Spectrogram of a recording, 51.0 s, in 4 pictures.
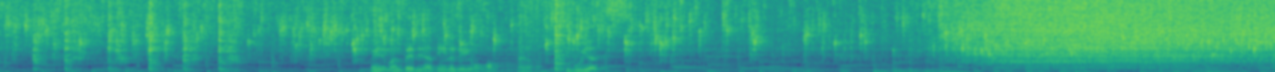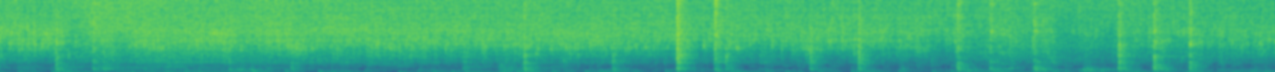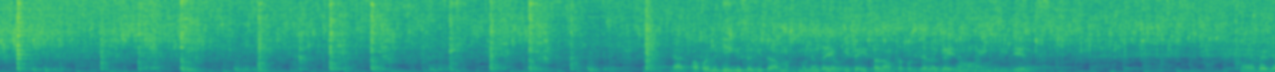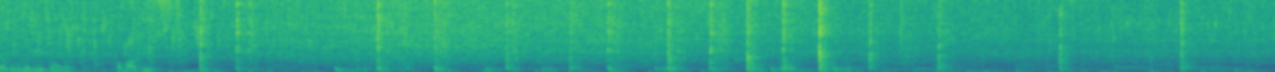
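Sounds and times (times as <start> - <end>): onions frying in hot oil: 0.0 - 51.0
metal spoon scraping wok: 22.3 - 24.9, 25.5 - 32.2, 40.2 - 40.9, 41.6 - 47.8.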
